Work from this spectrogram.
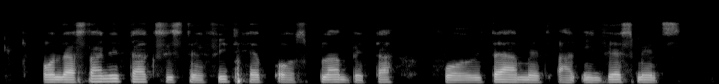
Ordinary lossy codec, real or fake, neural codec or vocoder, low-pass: none; fake; codec, 24 kHz, 3.1 kbps, DualCodec; 7.2 kHz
